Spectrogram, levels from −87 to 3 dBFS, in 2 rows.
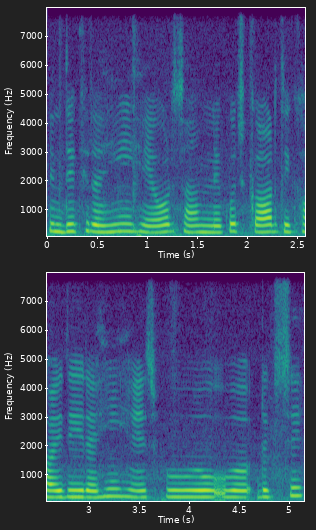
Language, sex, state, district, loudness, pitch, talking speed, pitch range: Hindi, female, Bihar, West Champaran, -15 LUFS, 235 Hz, 150 wpm, 230-250 Hz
